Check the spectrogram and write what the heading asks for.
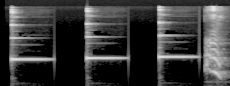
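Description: Three bell-like chime dings about three-quarters of a second apart, each struck sharply and ringing briefly on one clear tone, each a little higher in pitch than the last: an intro sting.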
